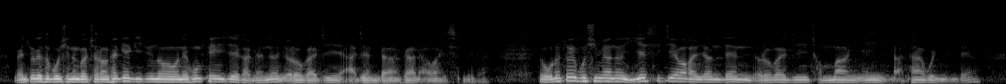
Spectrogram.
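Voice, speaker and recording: A man's medium-pitched voice at a very fast pace, with audible room echo. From South Korea. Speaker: accounting advisory head, seminar speaker. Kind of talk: conference presentation. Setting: conference hall with audience. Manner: formal, with frequent filler hesitations.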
